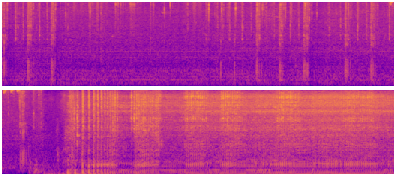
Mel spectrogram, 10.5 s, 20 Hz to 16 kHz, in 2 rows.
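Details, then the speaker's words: 1971 Honda CT90 sold as non-running with low compression, fresh gas replacing old fuel: a few seconds of kickstart clatter, then the single catches and settles into a steady, even putt; normal running. "all right I am uh I'm tired of kicking that thing but man that sounds good so that sounded pretty good"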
